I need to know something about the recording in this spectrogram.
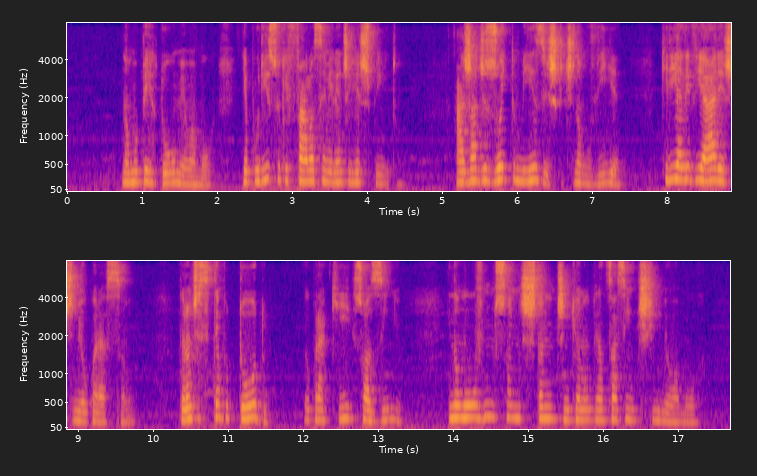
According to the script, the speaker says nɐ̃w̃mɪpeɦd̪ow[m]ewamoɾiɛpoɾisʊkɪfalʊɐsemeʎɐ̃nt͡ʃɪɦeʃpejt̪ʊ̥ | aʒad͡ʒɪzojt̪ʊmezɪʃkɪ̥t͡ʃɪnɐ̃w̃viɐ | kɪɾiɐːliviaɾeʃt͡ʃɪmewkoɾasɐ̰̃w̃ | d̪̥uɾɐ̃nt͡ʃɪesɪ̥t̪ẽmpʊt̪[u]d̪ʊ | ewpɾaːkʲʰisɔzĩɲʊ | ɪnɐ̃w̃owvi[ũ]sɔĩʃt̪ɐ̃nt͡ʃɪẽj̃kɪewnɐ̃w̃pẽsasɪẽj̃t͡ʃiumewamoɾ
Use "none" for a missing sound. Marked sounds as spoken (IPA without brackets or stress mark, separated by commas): m, o, ũ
